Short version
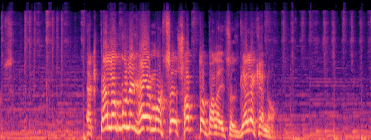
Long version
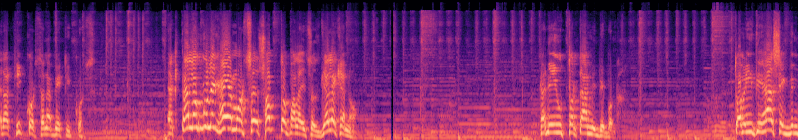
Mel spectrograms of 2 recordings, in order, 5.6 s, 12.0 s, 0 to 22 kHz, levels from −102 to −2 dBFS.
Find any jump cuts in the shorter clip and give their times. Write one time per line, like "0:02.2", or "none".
0:04.6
